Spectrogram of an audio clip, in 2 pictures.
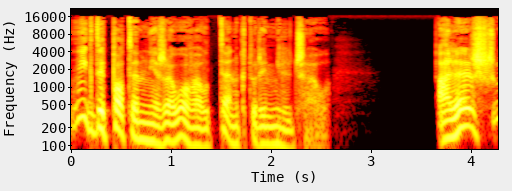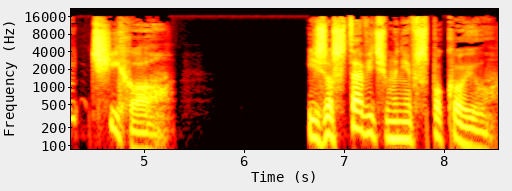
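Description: A man voicing a sneering, venomous young male clerk who hisses his words in spite, in a storybook reading, with a husky voice in a dry recording. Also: big pitch swings, takes it slowly, long pauses, dry recording. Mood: spiteful. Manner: hissing, shrill, spiteful.

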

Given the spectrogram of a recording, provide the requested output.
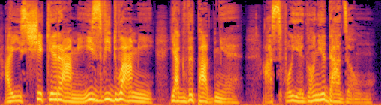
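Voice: mid-range voice, expressive, moderate pace, fairly bright tone, husky, dry recording, studio quality. A reader voicing an angry, resentful young male peasant who grumbles, in an audiobook.

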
